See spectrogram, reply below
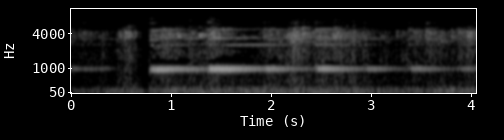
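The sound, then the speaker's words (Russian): A camel bell rings out with a sharp strike, its clear metallic tone lingering and slowly fading, after a brief softer jangle at the start. No voices. “Колокольчик верблюда. Тысячелетия звучит он в пустынях Сахары и Руб-эль-Хали.”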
